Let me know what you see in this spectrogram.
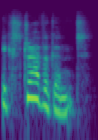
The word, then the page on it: extravagant: British English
